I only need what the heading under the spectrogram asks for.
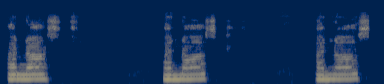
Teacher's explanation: I'm putting the tip of my tongue behind my upper front teeth to make the sound.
